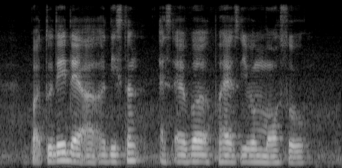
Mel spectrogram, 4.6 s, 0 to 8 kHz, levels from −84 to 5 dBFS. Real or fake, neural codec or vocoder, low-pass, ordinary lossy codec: real; none; 7.2 kHz; none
